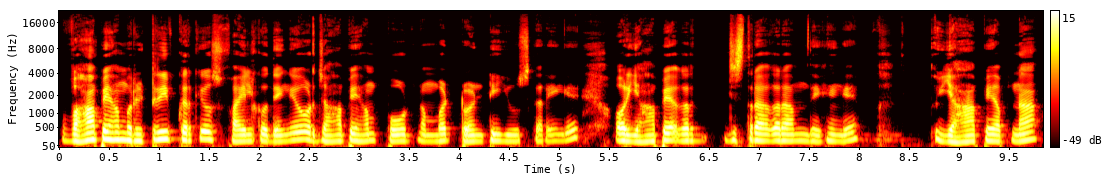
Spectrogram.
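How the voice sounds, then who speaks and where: A man with a fairly high voice and an Indian accent walks students through an exam answer on a shared screen. He keeps asking questions and then answers them himself, and he calls his listeners friend. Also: flat delivery, normal speed, warm tone, smooth. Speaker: tutor.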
